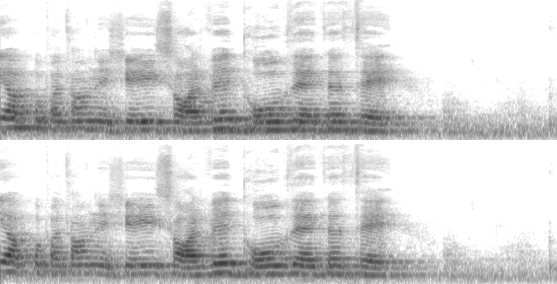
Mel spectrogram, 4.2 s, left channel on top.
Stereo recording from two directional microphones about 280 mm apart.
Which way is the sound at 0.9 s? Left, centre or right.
Right.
